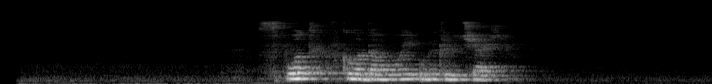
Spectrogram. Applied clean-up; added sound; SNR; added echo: none; none; none; reverberation time 0.8 s.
